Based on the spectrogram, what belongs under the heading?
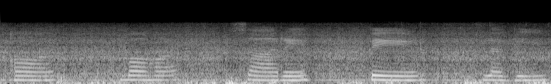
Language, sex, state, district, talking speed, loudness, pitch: Hindi, female, Chandigarh, Chandigarh, 55 wpm, -14 LUFS, 195 Hz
